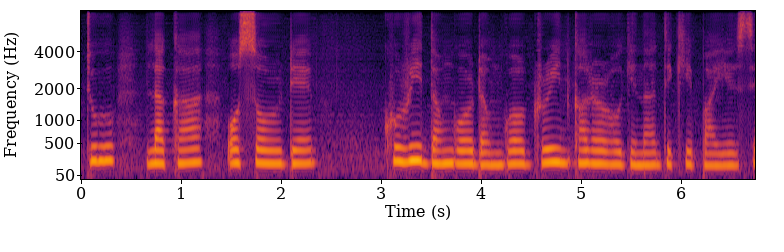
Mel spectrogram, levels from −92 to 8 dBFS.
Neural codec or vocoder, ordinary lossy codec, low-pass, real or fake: codec, 16 kHz, 0.3 kbps, FocalCodec; none; none; fake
